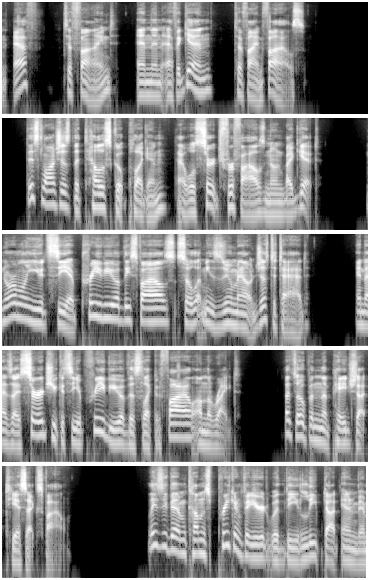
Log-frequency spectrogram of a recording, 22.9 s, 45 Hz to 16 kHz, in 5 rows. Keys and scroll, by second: 0.6 f, 3.5 f, 10.8 super+-, 11.4 super+=, 14.4-15.7 typing, 16.3 Up, 16.9 Down, 17.9 super+o, 19.1 Return, 19.4 Return.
